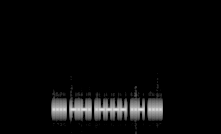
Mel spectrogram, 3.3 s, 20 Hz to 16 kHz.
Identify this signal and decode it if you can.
Morse code, heard as a keyed tone, about 45 wpm, 700 Hz. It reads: HC1UH
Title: DXCC-100 Call Signs - 5 Characters - Repeated 3x - 45wpm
